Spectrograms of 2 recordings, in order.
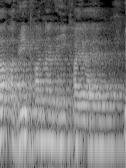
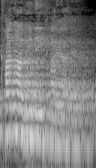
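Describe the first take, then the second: First: Said in the usual way. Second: खाना up front with a firm stress; emphatic खाना opening the sentence. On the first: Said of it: "तो एक सामान्य वाक्य था". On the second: Shown as a demonstration. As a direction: lean on खाना, keep the rest plain. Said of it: "खाना शब्द पर स्ट्रेस देने के कारण".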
